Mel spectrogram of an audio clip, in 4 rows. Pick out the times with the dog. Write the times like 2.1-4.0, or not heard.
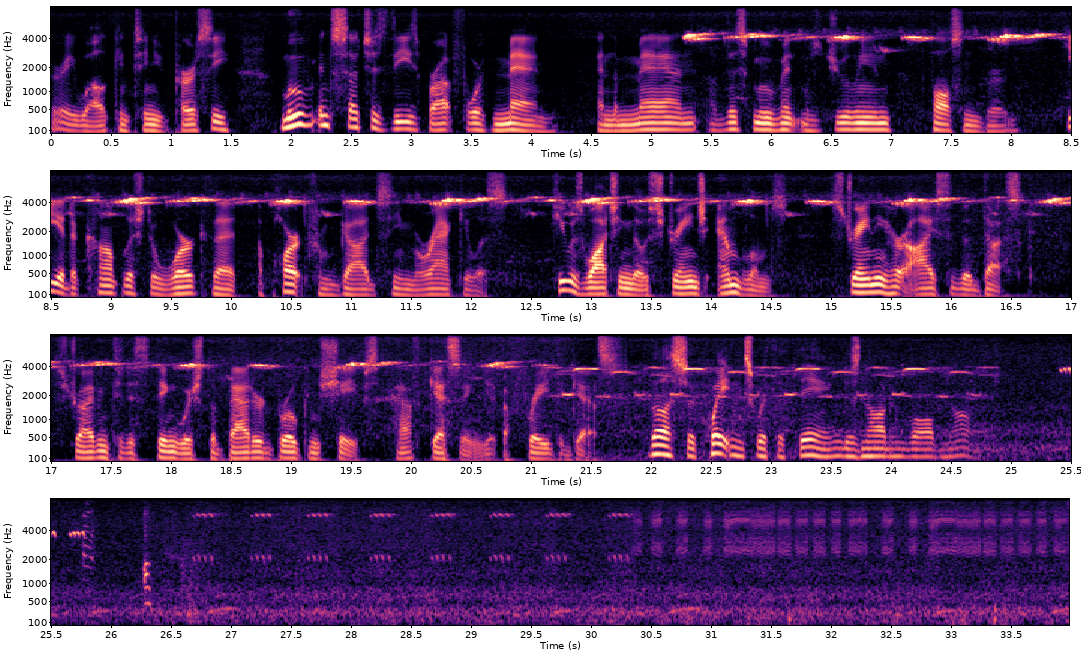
not heard.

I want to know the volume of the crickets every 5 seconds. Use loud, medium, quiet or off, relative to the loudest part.
off, loud, loud, loud, medium, quiet, quiet.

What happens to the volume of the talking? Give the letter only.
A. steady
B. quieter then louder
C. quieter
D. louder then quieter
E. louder
A.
